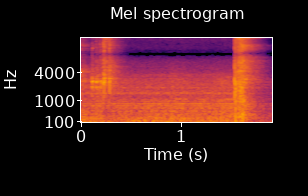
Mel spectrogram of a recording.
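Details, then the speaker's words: Armscor airgun firing: each shot cracks two or three times instead of once, pointing to hammer bounce; owner suspected an unbalanced spring. "okay so kung makikita niyo nagdodoble triple yung tunog ng putok Hindi isang putok lang yung palo niya"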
